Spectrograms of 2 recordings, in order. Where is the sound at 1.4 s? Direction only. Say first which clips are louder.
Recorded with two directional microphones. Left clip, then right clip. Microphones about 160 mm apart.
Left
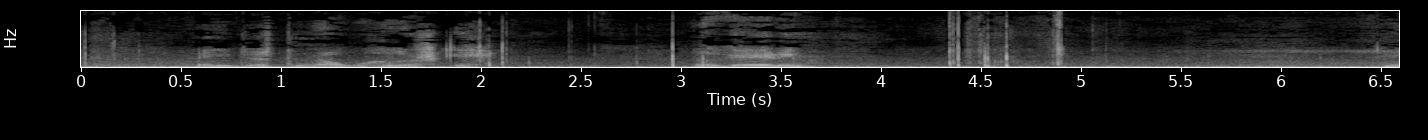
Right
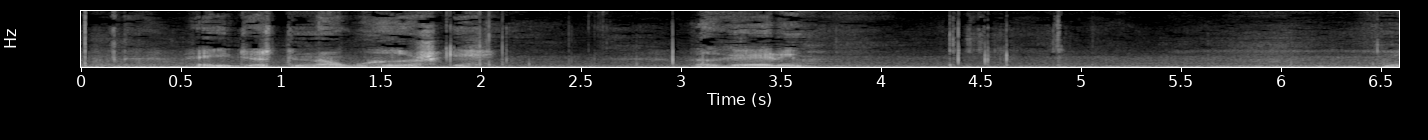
Right 10 dB; 30° right (ahead or behind).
